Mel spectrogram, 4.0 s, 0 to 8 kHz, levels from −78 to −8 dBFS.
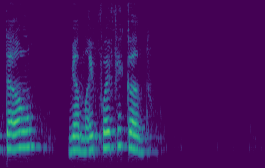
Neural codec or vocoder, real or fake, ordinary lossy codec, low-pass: codec, 16 kHz, 4.8 kbps, FACodec; fake; none; none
